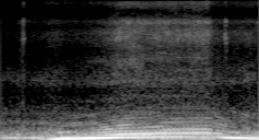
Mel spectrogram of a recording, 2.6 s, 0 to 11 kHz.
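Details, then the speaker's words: 1995 Toyota HiAce high-top camper van, 3.0 L non-turbo diesel, automatic, test drive after timing belt, water pump and hydraulic alternator replacement: deep diesel note climbs smoothly and evenly under acceleration, no knocks or misses; healthy, peppy. "it's got a pretty good turning radius feels peppy Wow it's got some zip"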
